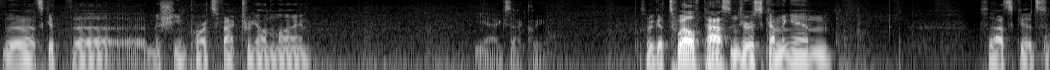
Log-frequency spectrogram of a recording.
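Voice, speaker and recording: A man's very deep, low-pitched voice with a non-native accent, ordinary pitch variation, big swings in loudness and long, frequent pauses, on a very clean recording with a silent background. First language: not English. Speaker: gaming video creator. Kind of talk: casual gameplay commentary. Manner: animated.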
